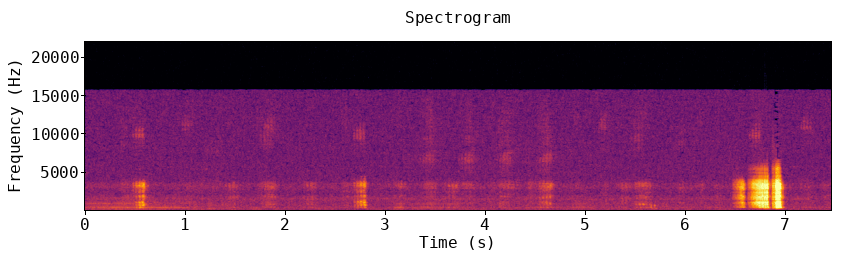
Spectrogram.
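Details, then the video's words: Slender bright bush-cricket at Hajnzgraben, Austria, 19 August 2021, giving a few faint isolated ticks, then one loud crescendo rasp near the end. "Poecilimon gracilis -- Zierliche Buntschrecke -- Slender Bright Bush-cricket"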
